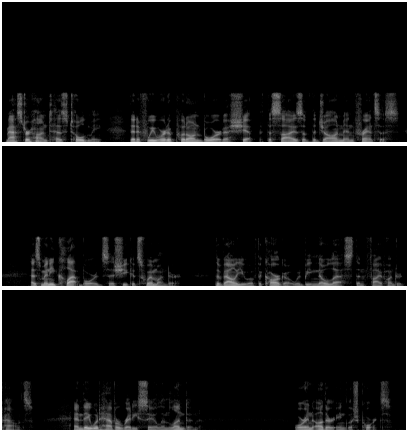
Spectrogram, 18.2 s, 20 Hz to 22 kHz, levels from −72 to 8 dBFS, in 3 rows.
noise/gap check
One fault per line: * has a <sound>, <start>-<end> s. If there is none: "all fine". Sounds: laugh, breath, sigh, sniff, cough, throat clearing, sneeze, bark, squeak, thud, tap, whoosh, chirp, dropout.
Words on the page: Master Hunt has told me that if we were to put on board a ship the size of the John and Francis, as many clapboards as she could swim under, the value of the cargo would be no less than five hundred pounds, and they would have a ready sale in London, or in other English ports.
all fine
